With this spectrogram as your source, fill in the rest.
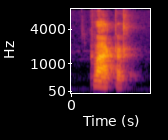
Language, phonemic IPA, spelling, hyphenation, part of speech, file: Dutch, /kʋeː.kə(r)/, quaker, qua‧ker, noun, Nl-quaker.ogg
- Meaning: Quaker (believer of the Quaker faith)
